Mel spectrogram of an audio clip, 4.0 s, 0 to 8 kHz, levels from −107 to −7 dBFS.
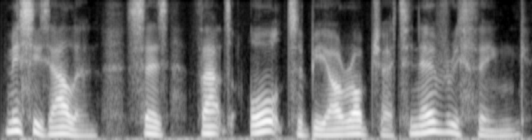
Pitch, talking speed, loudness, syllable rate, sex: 145 Hz, 165 wpm, -18 LUFS, 4.7 syllables/s, male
